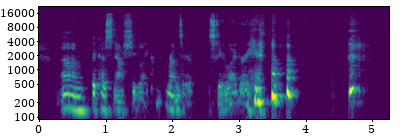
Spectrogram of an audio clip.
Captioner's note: laughs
